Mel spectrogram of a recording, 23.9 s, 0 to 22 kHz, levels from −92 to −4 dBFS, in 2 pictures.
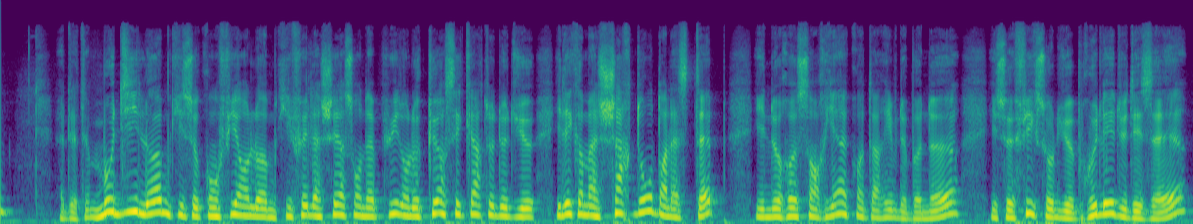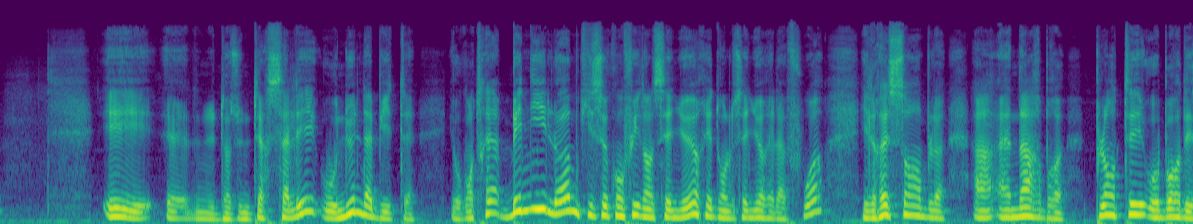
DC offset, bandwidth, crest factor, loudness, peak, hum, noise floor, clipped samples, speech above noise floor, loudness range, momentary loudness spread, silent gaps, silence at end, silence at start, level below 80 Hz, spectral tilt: under 0.1%; 13.5 kHz; 16 dB; -16 LUFS; 0 dBFS; none; -45 dBFS; under 0.1%; 30 dB; 4 LU; 10 LU; none; 0 s; 0 s; -40 dBFS; -7 dB/octave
